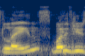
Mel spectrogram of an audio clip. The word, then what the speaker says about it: Lanez: According to my track record of pronunciations, you pronounced Tory Lanez's name wrong yesterday. It's Lanes? What did you say? It's Lanes, and I said Lanez, which is really...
